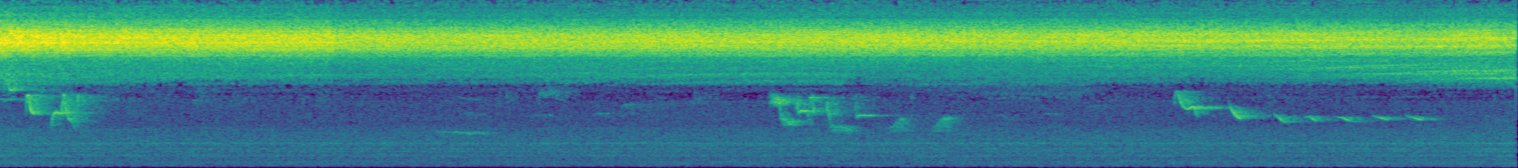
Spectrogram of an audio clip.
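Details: Crickets and other insects chirping at night in a forest: a dense, unbroken high-pitched shimmer runs throughout, while short descending whistled notes from another caller break in near the start, around eight seconds and again near twelve seconds.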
